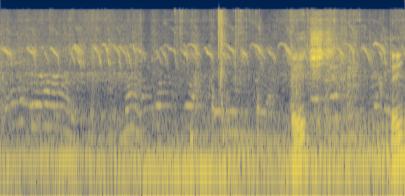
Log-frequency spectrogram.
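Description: Chickens clucking around the yard, with many rapid high cheeps from chicks over a steady low hum.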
